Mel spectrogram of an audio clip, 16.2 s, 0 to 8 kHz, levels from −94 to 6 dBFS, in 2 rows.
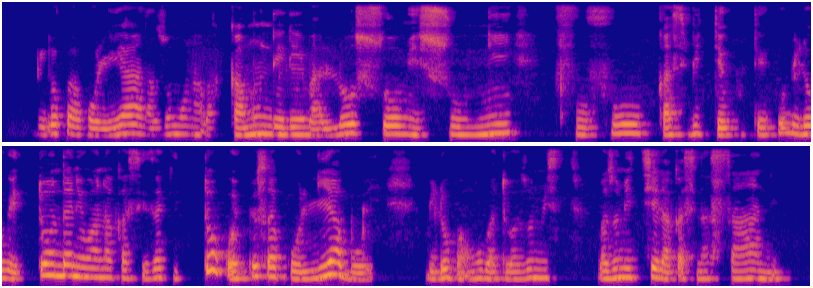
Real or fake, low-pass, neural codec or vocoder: real; 7.2 kHz; none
